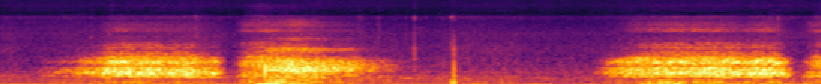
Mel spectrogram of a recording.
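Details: Two long, noisy, rasping breath sounds with a pause between them from an old dog asleep; snoring.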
